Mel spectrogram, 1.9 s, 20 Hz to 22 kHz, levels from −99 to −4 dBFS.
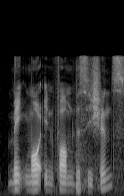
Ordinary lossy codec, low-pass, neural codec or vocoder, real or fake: none; none; none; real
